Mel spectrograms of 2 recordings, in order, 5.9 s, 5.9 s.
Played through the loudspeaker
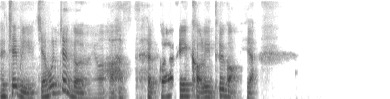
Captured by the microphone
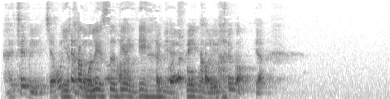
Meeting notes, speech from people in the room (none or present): present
